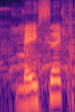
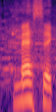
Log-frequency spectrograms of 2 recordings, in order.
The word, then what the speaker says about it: Messick: Masick at the top of the key. Messick, excuse me for the bad pronounce.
